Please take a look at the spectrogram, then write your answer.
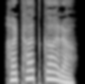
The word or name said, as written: ಹಟಾತ್ಕಾರ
